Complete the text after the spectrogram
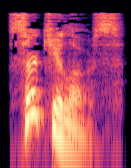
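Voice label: "surculose", British English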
